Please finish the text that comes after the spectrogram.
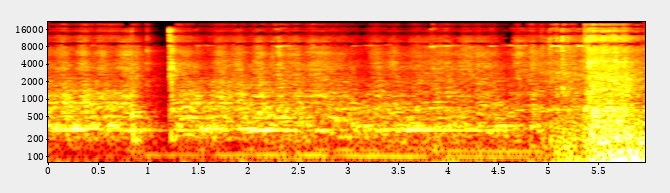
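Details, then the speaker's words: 1969 Ford XL GT convertible, factory 429 big-block V8 with 4-speed, on first start with the throttle worked by hand. It runs lumpy and uneven with a loping stumble, ignition timing not yet adjusted. "No, timing's not done properly. It'll be It'll be very close, but not quite right."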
